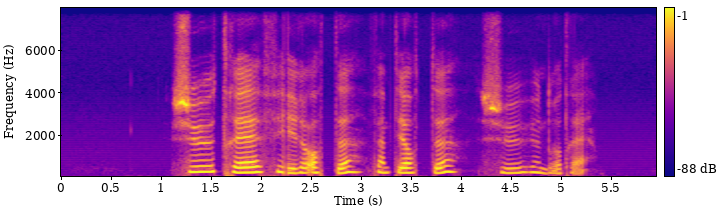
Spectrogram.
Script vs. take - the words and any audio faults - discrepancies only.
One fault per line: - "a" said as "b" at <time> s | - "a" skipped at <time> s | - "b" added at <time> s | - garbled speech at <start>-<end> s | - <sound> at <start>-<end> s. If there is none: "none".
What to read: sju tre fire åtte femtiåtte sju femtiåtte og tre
- dropout at 2.2-2.3 s
- "femtiåtte" said as "hundre" at 4.7 s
